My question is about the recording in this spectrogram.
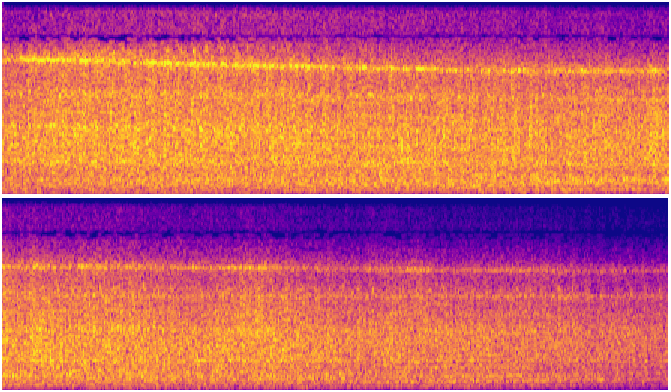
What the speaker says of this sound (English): we wondered why a helicopter was flying around this field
